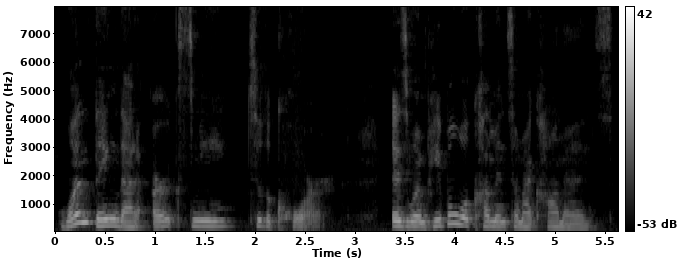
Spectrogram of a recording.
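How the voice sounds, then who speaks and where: A woman from Zimbabwe who is sick, hosting a casual pop-culture commentary show on her own, chatty and expressive, with side tangents. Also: mid-range voice, unhurried. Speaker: commentary channel host.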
